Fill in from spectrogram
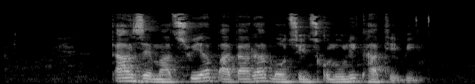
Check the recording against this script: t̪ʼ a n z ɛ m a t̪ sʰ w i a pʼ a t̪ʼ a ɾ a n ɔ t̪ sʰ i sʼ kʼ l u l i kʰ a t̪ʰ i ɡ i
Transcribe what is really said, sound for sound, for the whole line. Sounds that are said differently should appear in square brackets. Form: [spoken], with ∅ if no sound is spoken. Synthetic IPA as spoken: t̪ʼ a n z ɛ m a t̪ sʰ w i a pʼ a t̪ʼ a ɾ a [m] ɔ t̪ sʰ i sʼ kʼ l u l i kʰ a t̪ʰ i [b] i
